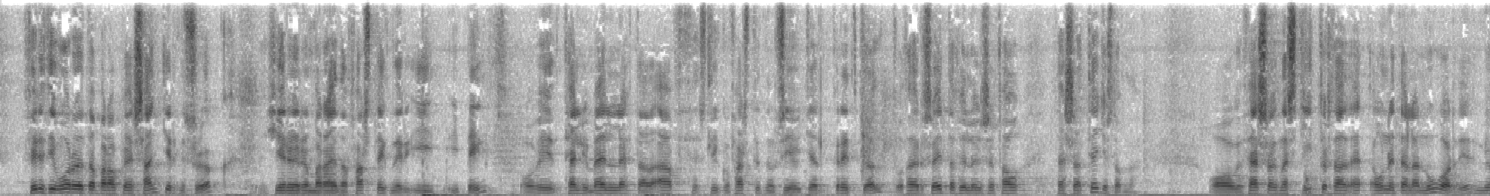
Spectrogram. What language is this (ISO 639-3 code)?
isl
